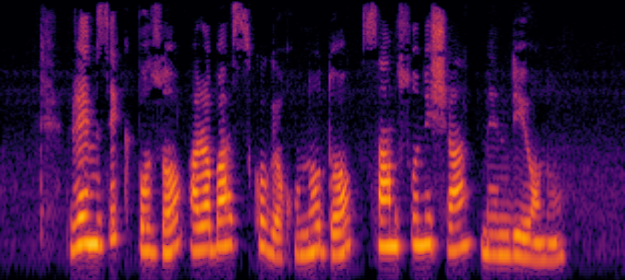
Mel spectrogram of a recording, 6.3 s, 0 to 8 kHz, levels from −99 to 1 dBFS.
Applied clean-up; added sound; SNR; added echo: none; none; none; none.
